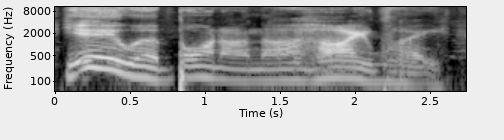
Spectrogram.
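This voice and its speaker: A comically cruel uncle, as a storyteller plays him. The middle-aged man speaks low and scornful, scolding with open contempt in an audio comedy. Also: sing-song, slow, creaky, heavily acted.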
